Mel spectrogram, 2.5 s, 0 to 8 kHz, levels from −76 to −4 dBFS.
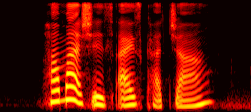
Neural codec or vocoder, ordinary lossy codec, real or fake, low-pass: none; none; real; 7.2 kHz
